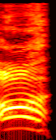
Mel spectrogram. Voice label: Pain, Battle Barks; Warframe; BaroDefense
